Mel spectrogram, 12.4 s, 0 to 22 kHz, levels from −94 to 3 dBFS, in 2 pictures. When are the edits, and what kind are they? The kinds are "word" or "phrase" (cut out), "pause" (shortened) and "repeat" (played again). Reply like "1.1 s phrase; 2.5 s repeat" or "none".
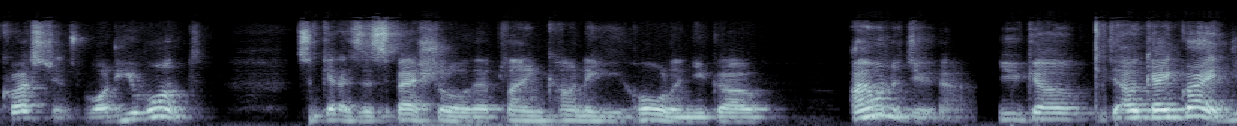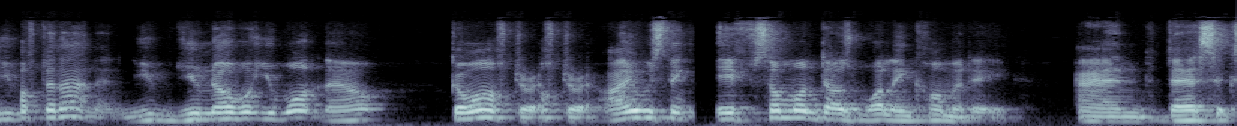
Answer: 1.5 s phrase; 4.9 s pause; 5.5 s word; 6.3 s word; 8.9 s repeat; 9.6 s word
